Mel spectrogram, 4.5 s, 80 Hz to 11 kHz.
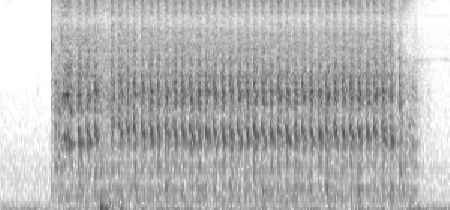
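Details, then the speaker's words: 2014 Yamaha XJ6S Diversion, under 12k miles, stolen-recovered: after cycling the fuel pump, starter cranks briskly about three compression pulses a second for three seconds but never catches; owner suspects water in the tank, fuel not getting through. "Sound like it wanted to go down the first one. No, so we'll cycle it a couple of more times. What I'm concerned is that water got into the tank, so it may be just trying to start on water at the moment, which is never a good idea."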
